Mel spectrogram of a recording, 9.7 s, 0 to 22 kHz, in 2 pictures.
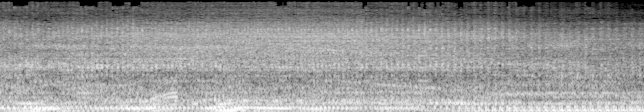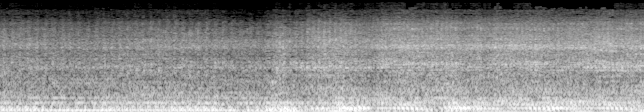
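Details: Bajaj Pulsar 150 making a strange engine noise, long unserviced with very dirty oil: busy metallic clatter over a low idle thrum; timing chain rattle.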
